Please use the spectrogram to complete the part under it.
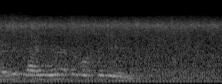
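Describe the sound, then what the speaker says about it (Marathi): Steady, dense hiss of water leaking through a subway wall in Chunabhatti, Mumbai, during rain, streaming and spattering nearby, continuous throughout, with faint voices in the background. "चुनाभट्टीच्या सबवेमध्ये भिंतीतून अशा प्रकारे पाण्याची गळती होते"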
